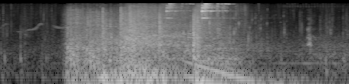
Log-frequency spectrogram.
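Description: A magic spell bursts with a loud rushing whoosh and a deep falling rumble.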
